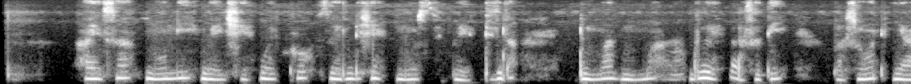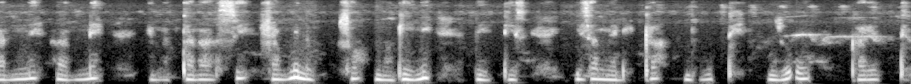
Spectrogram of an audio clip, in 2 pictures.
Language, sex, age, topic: Gamo, female, 18-24, government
